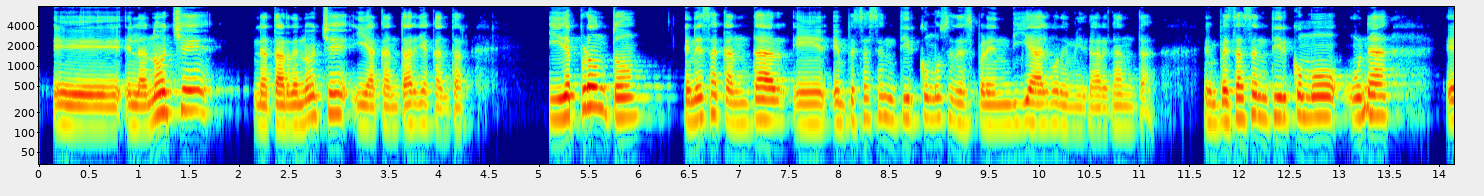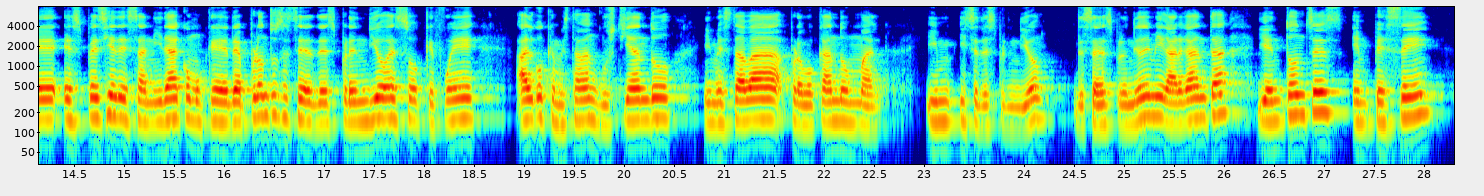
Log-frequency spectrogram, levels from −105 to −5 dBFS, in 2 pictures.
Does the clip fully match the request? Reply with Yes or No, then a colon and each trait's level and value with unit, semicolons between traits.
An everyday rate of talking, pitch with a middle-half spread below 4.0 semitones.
Yes: average, 150 wpm; average, 3.5 semitones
